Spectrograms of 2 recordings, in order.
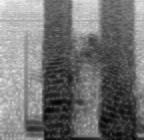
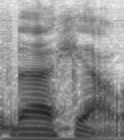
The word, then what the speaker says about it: Da Giau: No sé si pronuncié bien tu apellido, Francisco, corregilo si es necesario. Dajiao, perfecto. Dajiao, excelente.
